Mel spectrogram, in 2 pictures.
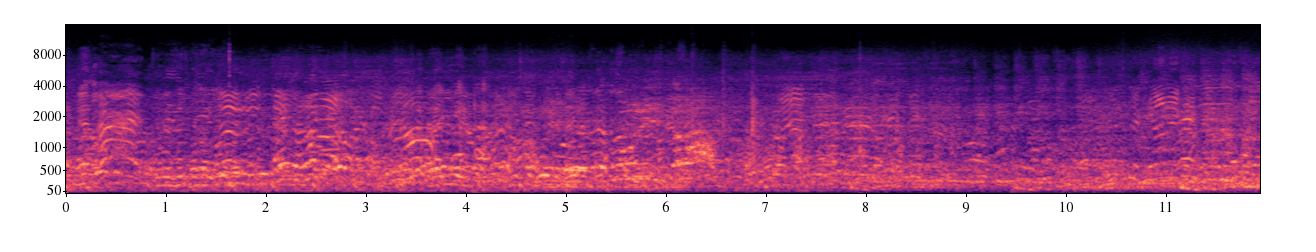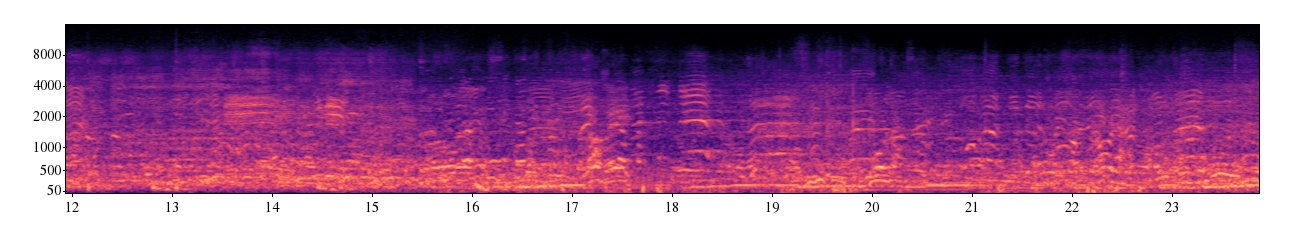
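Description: Players shout and call to one another outdoors on an open field.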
